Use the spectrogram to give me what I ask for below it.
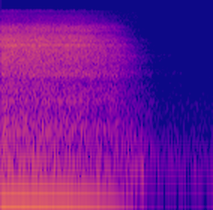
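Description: Deep inhale from a group doing a breathing exercise: a single airy, hissing breath lasting about a second that fades away into silence, with no talking.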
